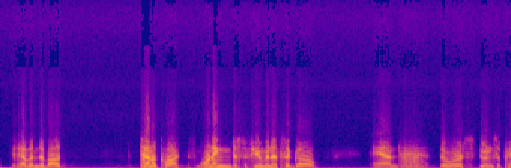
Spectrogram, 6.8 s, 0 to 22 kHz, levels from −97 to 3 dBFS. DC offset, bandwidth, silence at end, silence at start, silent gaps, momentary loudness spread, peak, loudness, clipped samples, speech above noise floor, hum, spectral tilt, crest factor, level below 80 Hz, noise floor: under 0.1%; over 20 kHz; 0 s; 0 s; none; 14 LU; -8 dBFS; -27 LUFS; under 0.1%; 29 dB; none; -6 dB/octave; 20 dB; -52 dBFS; -56 dBFS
